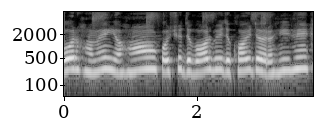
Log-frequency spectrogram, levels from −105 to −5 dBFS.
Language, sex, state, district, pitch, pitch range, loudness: Hindi, female, Chhattisgarh, Balrampur, 235 Hz, 225-255 Hz, -26 LUFS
